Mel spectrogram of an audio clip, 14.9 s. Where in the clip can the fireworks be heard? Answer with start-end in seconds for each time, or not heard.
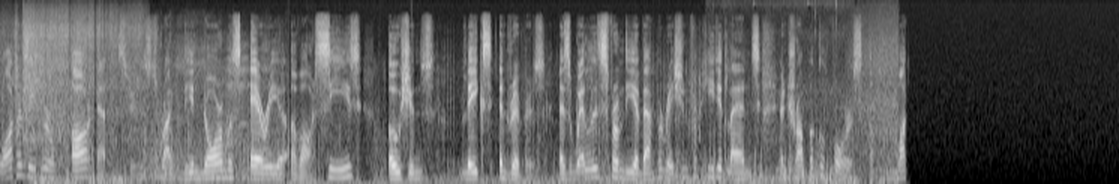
not heard.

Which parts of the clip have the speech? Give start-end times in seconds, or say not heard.
0.0-12.1.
